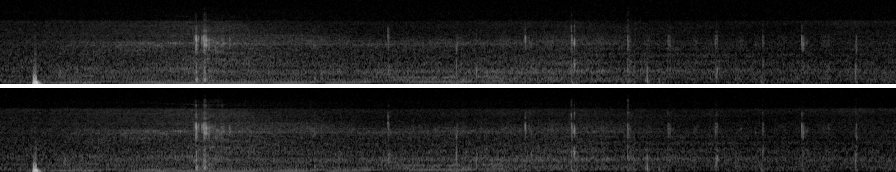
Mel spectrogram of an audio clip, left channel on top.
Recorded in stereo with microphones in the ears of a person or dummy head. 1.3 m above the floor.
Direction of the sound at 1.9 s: 10° right (ahead or behind).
